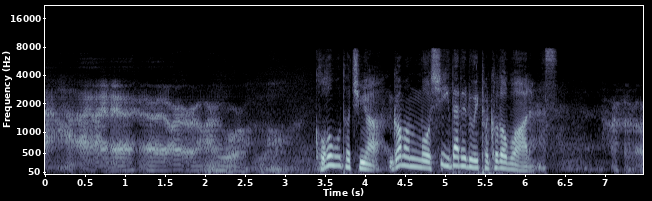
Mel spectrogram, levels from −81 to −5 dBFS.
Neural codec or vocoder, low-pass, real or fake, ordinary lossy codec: codec, 16 kHz, 0.5 kbps, X-Codec, HuBERT features, trained on LibriSpeech; none; fake; none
